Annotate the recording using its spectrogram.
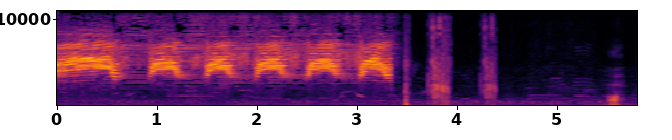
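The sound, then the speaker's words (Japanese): A male cicada's dying cry on a hot day in Saitama Prefecture, Japan: it shrills loudly in a steady run of pulsing, wavering buzzes, then stops abruptly, leaving a few sharp clicks and rustles before it falls quiet. “どうやら断末魔の叫びだったようです。”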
